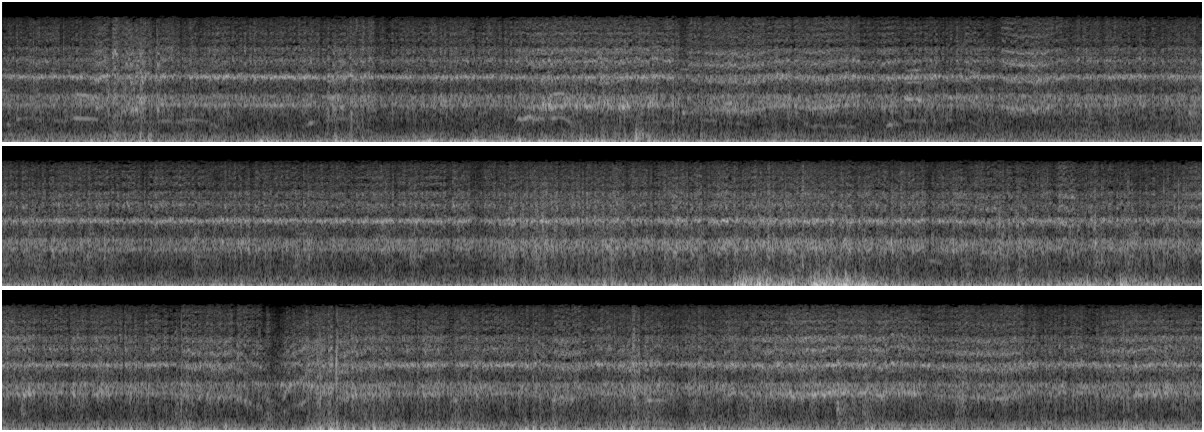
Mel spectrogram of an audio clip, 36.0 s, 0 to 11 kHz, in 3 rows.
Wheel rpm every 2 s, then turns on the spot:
230, 230, 230, 220, 230, 230, 230, 230, 230, 230, 230, 220, 230, 160, 230, 220, 220, 220.
none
